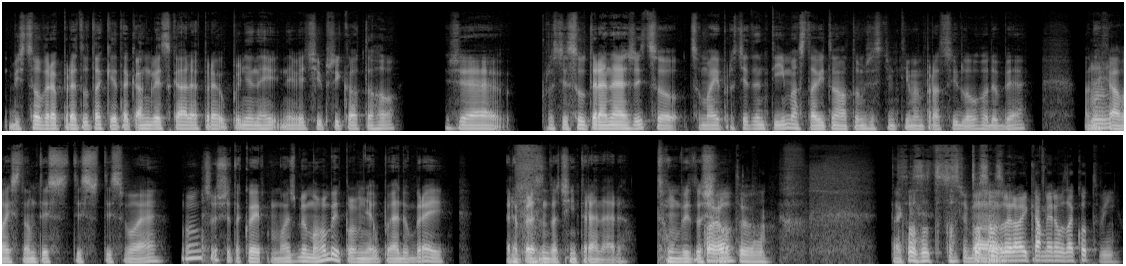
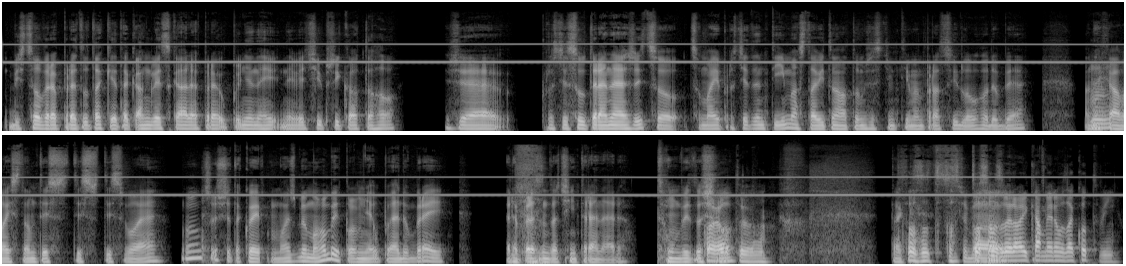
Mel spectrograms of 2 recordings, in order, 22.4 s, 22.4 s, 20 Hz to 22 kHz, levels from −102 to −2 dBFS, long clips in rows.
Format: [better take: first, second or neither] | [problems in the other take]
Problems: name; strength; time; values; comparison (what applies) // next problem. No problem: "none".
first | high-pitched whine; loud; throughout; 3.5 kHz, 8 dB below the speech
